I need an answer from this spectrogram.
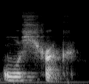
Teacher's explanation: So there is this sh sound that we get because of this S and the combination of S and T and R.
